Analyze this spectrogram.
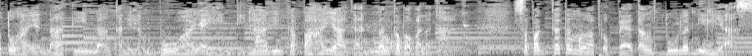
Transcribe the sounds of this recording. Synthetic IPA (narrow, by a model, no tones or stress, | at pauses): t̪ʊŋɦaːjɐnːaːt̪ɪnːɐʔɐŋkɐnɪla̰ŋbuːɦɐjɐjhɪnd̪iːlaːɡɪŋkɐpɐɦɐjaːɡɐ̰nːɐŋkɐbabɐlɐ̰ɡha̰n | sɐpɐɡ̚kat̪ɐŋmɐŋapɾopɛːt̪ɐŋt̪uːlɐd̪̚nɪʔɪlja̰s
